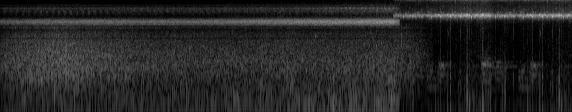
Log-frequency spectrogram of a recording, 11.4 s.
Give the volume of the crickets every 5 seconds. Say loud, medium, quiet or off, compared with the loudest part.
quiet, loud, loud.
